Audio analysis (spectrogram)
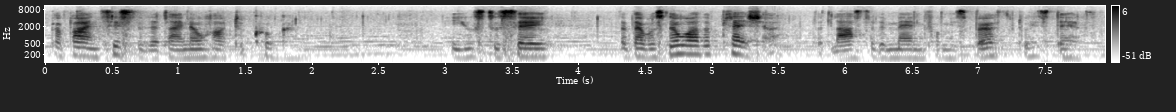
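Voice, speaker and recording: An actress playing a troubled, demure young French widow in a 1940s Hollywood film. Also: female voice, low voice, steady tone, normal speed, close to an everyday voice, rough recording. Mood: sad, apologetic. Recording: old film soundtrack, music behind.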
